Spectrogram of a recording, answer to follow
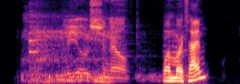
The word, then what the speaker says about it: Chenal: Chenal. Chenal. One more time. Chenal.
